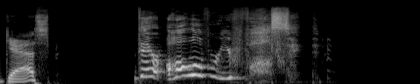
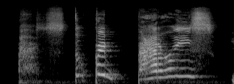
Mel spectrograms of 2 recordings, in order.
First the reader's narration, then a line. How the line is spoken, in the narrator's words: You sputter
